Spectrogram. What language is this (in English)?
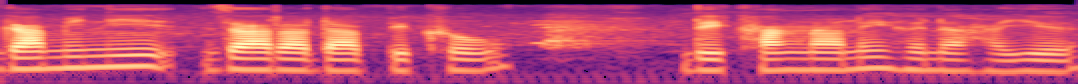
Bodo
